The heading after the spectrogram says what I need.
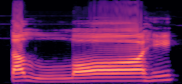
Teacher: اس میں جلالت اللہ کا لام ہے اور اس سے پہلے حرف پر زبر آ گیا، تو اس صورت میں ہم یہ لام کو پر پڑھیں گے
